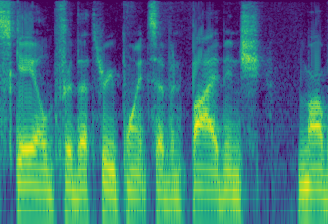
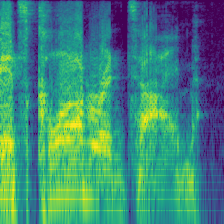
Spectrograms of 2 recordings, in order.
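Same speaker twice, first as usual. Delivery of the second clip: loud, raspy voice like a chain-smoking grandmother; 9 semitones higher, 5 dB louder than usual. Signing off the video with a catchphrase: Ben voice like an old smoking grandma.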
